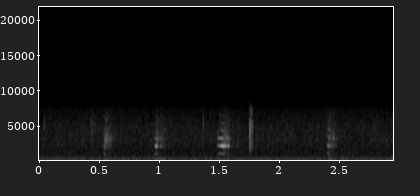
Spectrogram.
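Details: Young kitten producing funny little sounds: four brief, high-pitched squeaky mews in quick succession, the loudest near the middle, over a quiet indoor background.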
